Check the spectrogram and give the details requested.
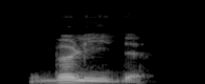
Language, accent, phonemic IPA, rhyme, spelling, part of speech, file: French, France, /bɔ.lid/, -id, bolide, noun, LL-Q150 (fra)-bolide.wav
- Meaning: 1. fireball 2. fast racing car; speedster, high-powered car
